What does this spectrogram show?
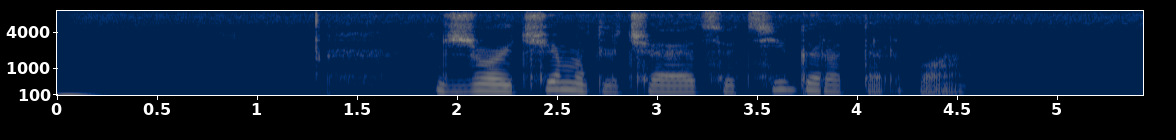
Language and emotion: Russian, sad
